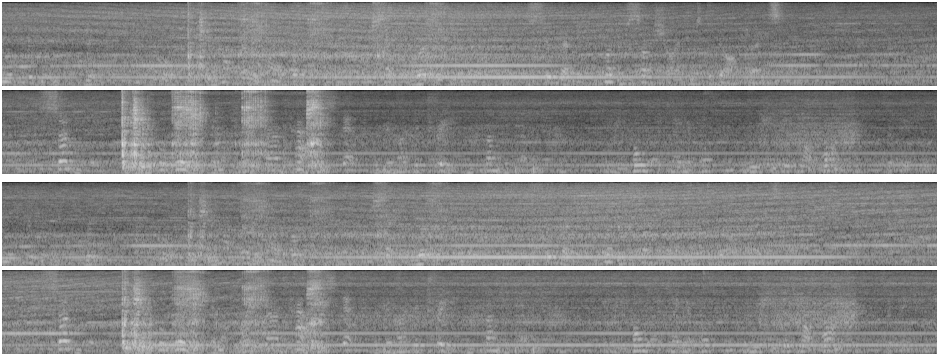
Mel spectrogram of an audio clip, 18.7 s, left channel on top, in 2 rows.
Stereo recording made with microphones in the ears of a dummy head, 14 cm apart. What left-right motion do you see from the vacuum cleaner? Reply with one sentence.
You can hear the vacuum cleaner move from left to right.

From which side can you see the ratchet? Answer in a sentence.
You can hear the ratchet on the left.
